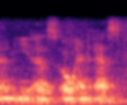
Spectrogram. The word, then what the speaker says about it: meson: Now, this is spelled M-E-S-O-N-S, and I've heard them pronounced mesons, and that's the only pronunciation I've heard, but I way prefer the pronunciation mesons, so that's just how I'm going to pronounce it.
